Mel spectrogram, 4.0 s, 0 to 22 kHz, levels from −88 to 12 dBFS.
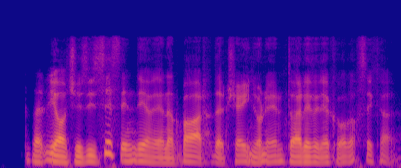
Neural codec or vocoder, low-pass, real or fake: codec, 16 kHz in and 24 kHz out, 0.4 kbps, LongCat-Audio-Codec, four codebook decoder; 9.9 kHz; fake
